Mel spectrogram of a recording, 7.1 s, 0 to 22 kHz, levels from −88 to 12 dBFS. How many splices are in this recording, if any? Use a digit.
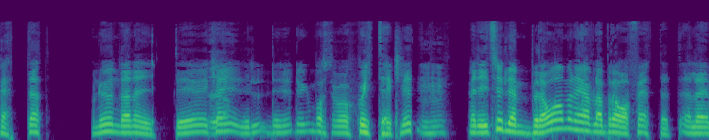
2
